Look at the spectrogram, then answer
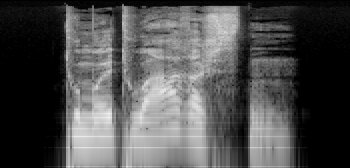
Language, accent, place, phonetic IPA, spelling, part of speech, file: German, Germany, Berlin, [tumʊltuˈʔaʁɪʃstn̩], tumultuarischsten, adjective, De-tumultuarischsten.ogg
- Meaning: 1. superlative degree of tumultuarisch 2. inflection of tumultuarisch: strong genitive masculine/neuter singular superlative degree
